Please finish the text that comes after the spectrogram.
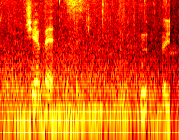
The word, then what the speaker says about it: gibbets: look avery had some gibbots left over gibbets what it's pronounced gibbets gibbets basha bashar jibits wait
